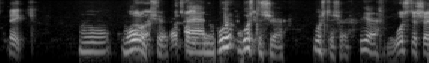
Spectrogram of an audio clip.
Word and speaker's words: Worcestershire: Worcestershire. It's pronounced the same as the Worcester in Massachusetts.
